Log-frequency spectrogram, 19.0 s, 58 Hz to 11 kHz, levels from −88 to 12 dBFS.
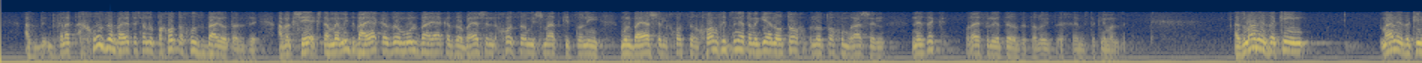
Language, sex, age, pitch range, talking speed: Hebrew, male, 50-69, 110-155 Hz, 165 wpm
